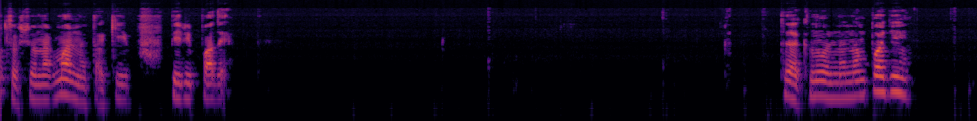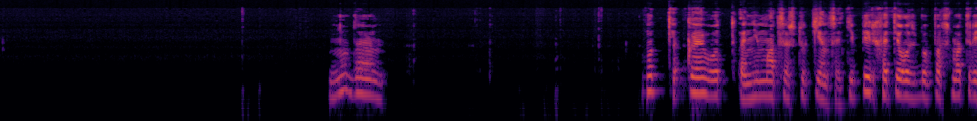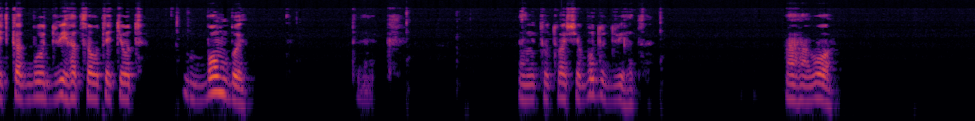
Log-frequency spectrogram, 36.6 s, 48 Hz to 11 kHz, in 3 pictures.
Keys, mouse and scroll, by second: 6.6-8.3 drag, 9.4 KP_0, 11.8 space, 15.1 space, 18.2-18.9 middle drag, 19.2-19.8 shift+middle drag, 20.3 middle click, 21.0-21.9 shift+middle drag, 22.2 middle click, 26.7 click, 28.1-29.5 drag, 30.3-31.0 middle drag, 32.6-36.6 drag.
